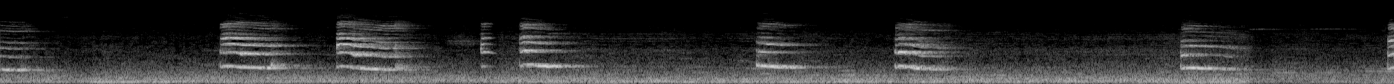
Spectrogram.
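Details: Young male street cat calling a female in heat: loud, drawn-out meows with rich harmonics, each falling slightly at the end. About eight come at irregular intervals of one to two and a half seconds over a low background hum.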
